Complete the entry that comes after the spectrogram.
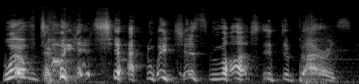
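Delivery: high, excited laughing disbelief; laughing with joy. Real, not acted. Streamer stunned his army got into Paris, high laughing joy. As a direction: cackle through the words, thrilled it worked.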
